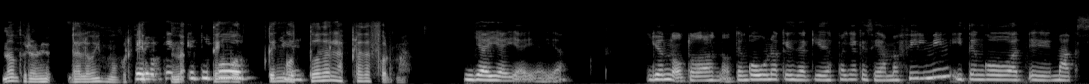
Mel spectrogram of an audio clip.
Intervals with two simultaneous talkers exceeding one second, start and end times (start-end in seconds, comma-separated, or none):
1.3-3.1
